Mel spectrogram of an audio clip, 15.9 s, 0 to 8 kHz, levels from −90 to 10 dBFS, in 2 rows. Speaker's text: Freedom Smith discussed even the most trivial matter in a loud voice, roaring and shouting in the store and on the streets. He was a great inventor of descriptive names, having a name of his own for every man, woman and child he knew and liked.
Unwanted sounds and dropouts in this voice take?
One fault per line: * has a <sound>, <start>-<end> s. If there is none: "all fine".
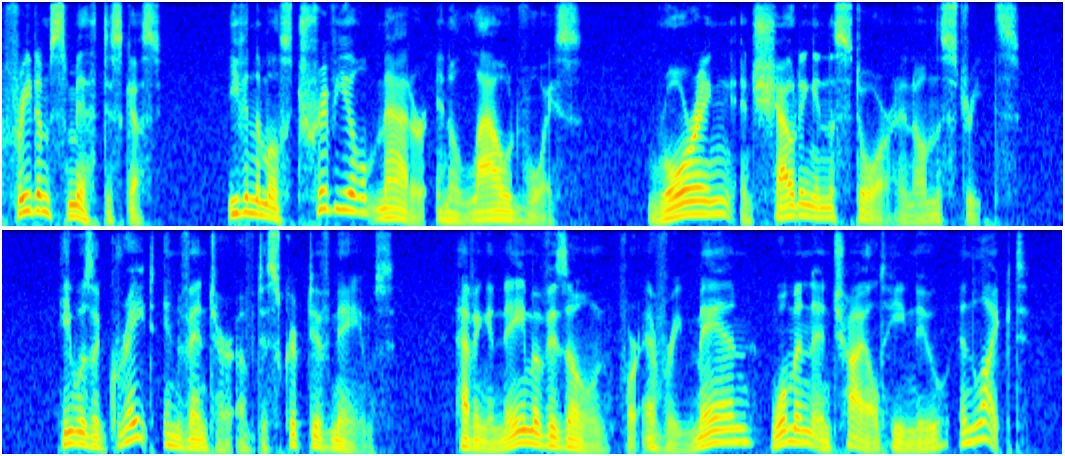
all fine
